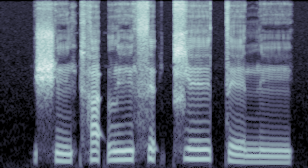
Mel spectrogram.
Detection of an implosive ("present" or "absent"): absent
